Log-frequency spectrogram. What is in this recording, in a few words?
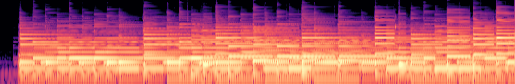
santa cruz fs cutaway indian rosewood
